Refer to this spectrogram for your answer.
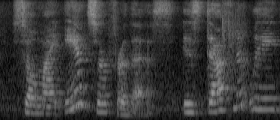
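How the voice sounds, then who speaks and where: Noticeable background noise and audible room echo surround this recording. A woman speaks with lively intonation. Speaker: math teacher. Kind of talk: recorded lesson tutorial.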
